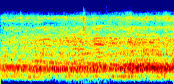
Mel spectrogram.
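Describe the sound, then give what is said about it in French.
Fiorentina supporters cheer and roar in welcome as Franck Ribéry arrives at Florence airport. The crowd noise is dense, loud and continuous, a steady wall of shouting voices with no break. “Écoutez l'accueil que les supporters de Florence en Italie ont réservé à Franck Ribéry.”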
